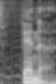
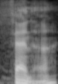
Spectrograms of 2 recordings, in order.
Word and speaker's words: finna: finna it means Gunna no it's finna not fenna it's finna it's spell both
